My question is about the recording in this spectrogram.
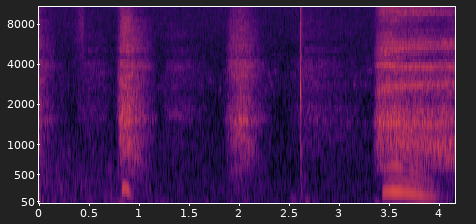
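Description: A person's breathy gasps and sighs: a short gasp about a second in, a breathy exhale a second later, a small click, then a longer sigh that falls in pitch near the end.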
